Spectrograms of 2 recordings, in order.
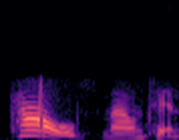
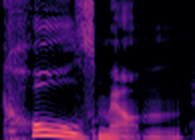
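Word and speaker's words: Cowles Mountain: that mountain c w L mhm I would pronounce it cow's mountain right right I know and that's that's my problem because properly that mountain is pronounced Kohl's Mountain it was named for a guy whose last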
